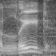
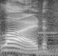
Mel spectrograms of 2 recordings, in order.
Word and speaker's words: Lied: So, the last episode we talked a little bit about the lead jungle. That's correct. Lead, not lied. I've been saying it wrong this entire time.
